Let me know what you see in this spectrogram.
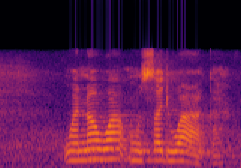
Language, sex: Northern Sotho, female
